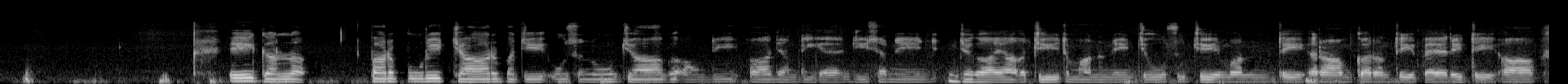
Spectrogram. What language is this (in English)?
Punjabi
